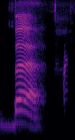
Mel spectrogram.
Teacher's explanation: Nah, kita kembalikan ke makhrajnya lagi. Ba itu adalah pertemuan dua bibir bagian dalam ya, ba. Jadi ketika diucapkan sukun, kebetulan ba termasuk di dalam catatan yang huruf qalqalah, maka dia harus dipantulkan.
